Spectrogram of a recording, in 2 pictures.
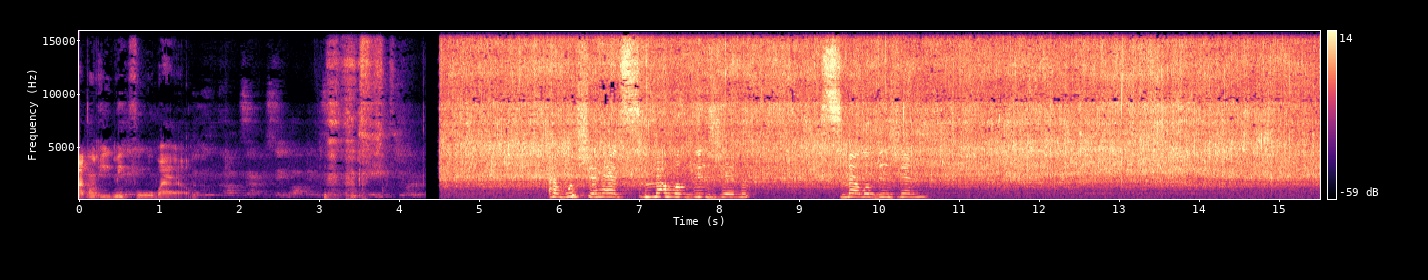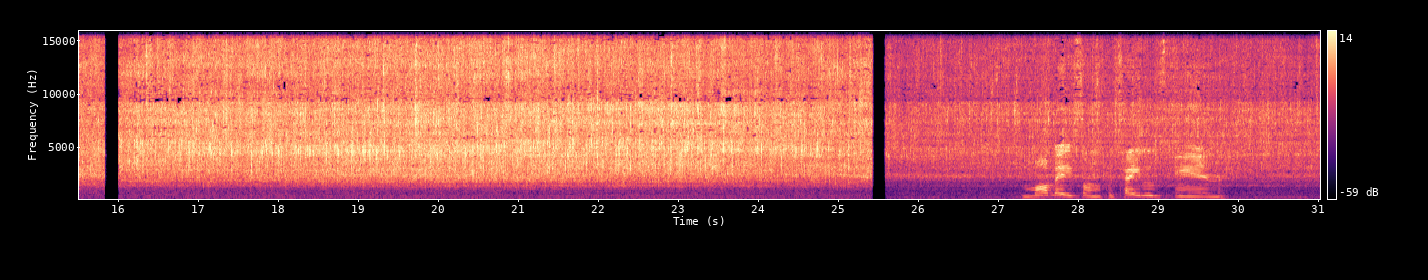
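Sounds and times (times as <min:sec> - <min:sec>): steaks sizzling in a pan: 0:04.5 - 0:31.0.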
